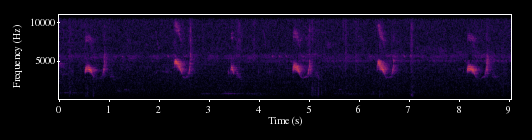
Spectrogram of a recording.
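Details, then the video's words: Greenish elaenia, a bird of discreet habits, giving short, high, sharp call notes roughly every two seconds, with faint background hiss. "Greenish Elaenia"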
